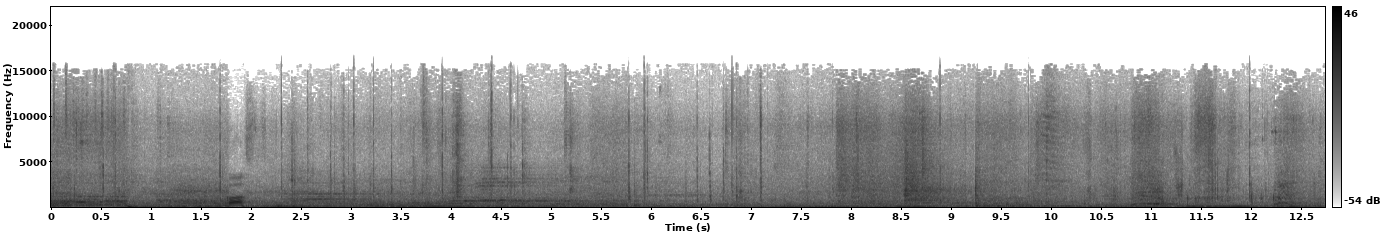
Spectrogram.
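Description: Indistinct voices in the background, with footsteps and the rubbing and knocking of a hand-held camera being carried while walking.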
